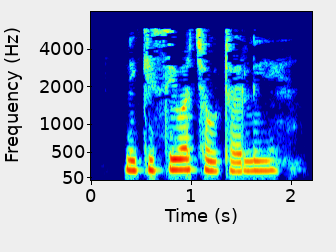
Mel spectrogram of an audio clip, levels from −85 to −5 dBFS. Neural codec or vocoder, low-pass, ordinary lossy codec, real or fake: none; 7.2 kHz; MP3, 24 kbps; real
